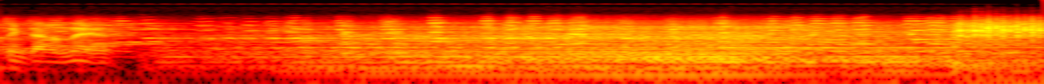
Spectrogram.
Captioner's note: plane engine roars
